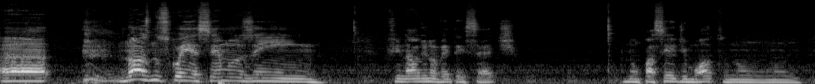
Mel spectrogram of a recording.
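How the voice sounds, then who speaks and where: Very slow, lively-intoned speech from a man, broken by long, frequent pauses. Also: medium pitch for a man. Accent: São Paulo. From São Paulo city, Brazil. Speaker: vlogger, motorhome traveler. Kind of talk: casual chat.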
